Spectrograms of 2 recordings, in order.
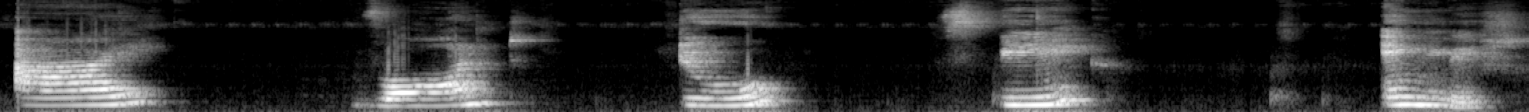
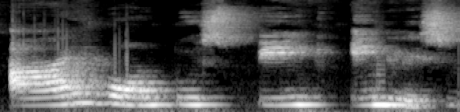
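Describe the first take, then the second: First: Each word spoken separately with long gaps; slow dictation pace. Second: The whole sentence at a slow, even teaching pace; slow classroom model; slow full sentence. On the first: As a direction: spell it out one word at a time, pausing between. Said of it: "word-by-word model sentence". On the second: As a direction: say it smoothly and slowly in one breath. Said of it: "full sentence repeated". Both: Shown as a demonstration.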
